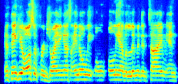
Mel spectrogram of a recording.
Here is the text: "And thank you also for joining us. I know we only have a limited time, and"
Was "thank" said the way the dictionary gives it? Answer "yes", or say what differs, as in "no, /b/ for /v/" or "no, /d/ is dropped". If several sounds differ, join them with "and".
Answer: yes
